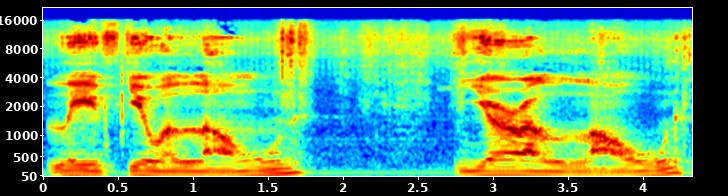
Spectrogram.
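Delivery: low, slow, menacing clown; creepy clown voice. Acted. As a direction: taunt slowly in a lightly creepy clown voice. Clown taunting scared victim.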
